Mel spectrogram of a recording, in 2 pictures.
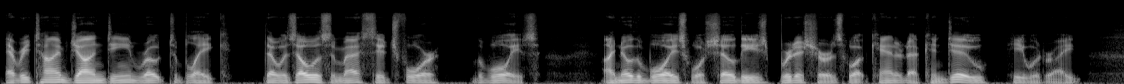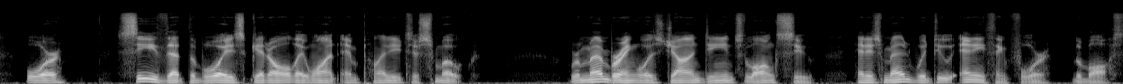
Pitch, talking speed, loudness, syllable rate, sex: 85 Hz, 155 wpm, -20 LUFS, 4.5 syllables/s, male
